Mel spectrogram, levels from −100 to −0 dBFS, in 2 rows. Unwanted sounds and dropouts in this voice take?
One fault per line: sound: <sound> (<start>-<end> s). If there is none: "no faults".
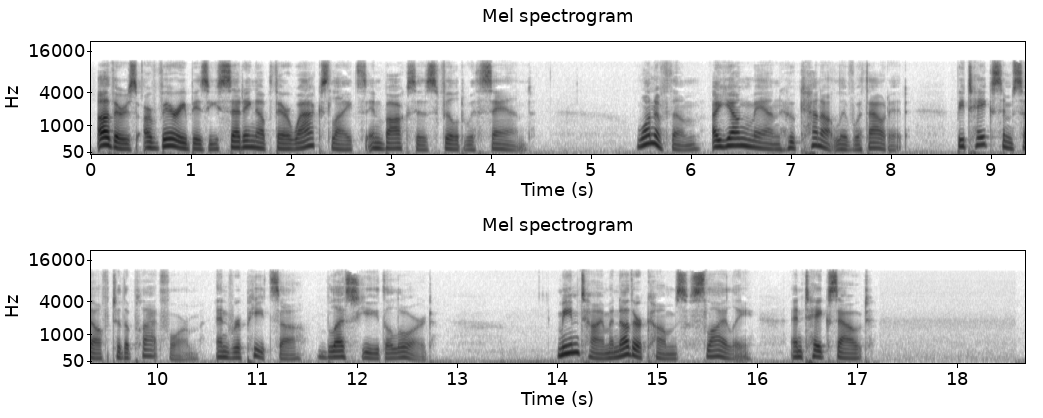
no faults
